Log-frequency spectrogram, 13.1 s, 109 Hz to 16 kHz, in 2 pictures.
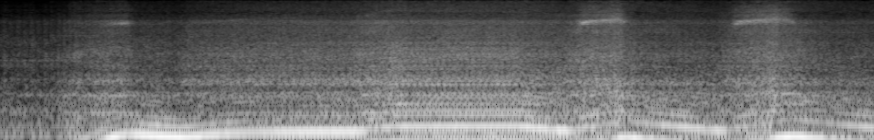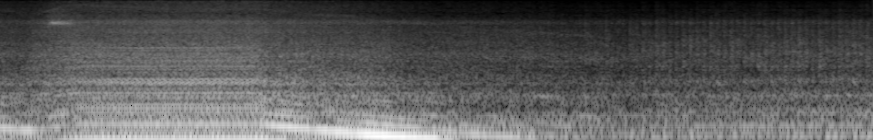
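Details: Young diesel vehicle, idle forced below 600 rpm. It revs up strongly, then wavers and lurches as the revs fall before settling back to idle: a stumble on deceleration. The oil filter appears recently serviced.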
